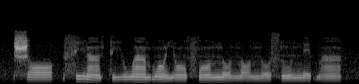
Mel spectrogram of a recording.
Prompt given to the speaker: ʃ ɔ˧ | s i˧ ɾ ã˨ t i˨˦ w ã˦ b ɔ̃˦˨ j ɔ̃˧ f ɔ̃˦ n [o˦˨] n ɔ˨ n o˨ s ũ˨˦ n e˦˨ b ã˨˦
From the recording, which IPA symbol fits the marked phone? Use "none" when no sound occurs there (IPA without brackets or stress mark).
o˦˨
